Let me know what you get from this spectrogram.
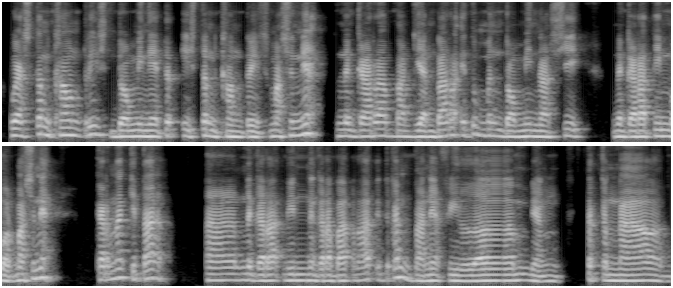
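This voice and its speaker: A man's voice: mid-range voice, a bit bright. A young man from Indonesia teaching an English lesson over a video call, explaining in simple steps and checking in with the students. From Medan, North Sumatra, Indonesia. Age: young adult. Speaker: online English tutor. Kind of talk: live virtual class teaching.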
